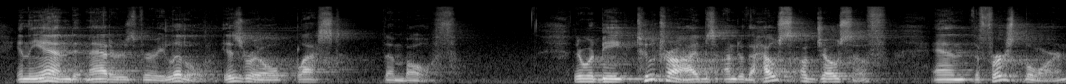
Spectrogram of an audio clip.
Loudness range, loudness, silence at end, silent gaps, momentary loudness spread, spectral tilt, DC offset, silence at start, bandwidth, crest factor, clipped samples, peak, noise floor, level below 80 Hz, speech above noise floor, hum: 7 LU; -17 LUFS; 0 s; none; 14 LU; -5.5 dB/octave; under 0.1%; 0.15 s; 16 kHz; 18 dB; under 0.1%; 0 dBFS; -48 dBFS; -58 dBFS; 31 dB; none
